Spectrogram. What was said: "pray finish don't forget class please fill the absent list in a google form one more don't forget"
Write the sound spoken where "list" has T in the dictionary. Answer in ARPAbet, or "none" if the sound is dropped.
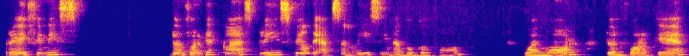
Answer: none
